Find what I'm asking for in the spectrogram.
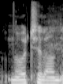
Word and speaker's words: Nordsjælland: Ist 2016 hat er bei, tut mir leid, ich kann es wirklich nicht aussprechen, Nordsjælland. – Nordsjælland ist aber richtig.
